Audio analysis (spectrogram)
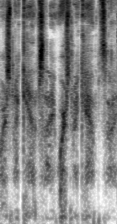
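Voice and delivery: barely audible, very quiet, breathy repeated whisper. Speaker acts out a lost woman crawling in the woods at night: mock-whispering lost woman. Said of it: "crawling around whispering".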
